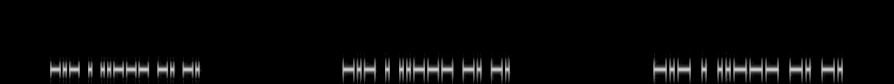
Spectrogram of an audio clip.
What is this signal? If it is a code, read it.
Morse code, heard as a keyed tone, about 30 wpm, 700 Hz. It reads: KE2NN KE2NN KE2NN
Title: Speed Racing - USA Call Signs 25wpm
